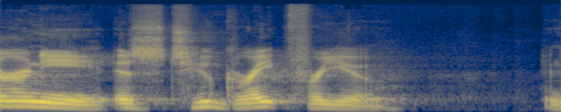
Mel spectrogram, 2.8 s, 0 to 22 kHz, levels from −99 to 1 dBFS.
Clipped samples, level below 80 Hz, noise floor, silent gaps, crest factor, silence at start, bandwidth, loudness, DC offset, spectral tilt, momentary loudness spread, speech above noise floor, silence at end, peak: under 0.1%; -64 dBFS; -62 dBFS; none; 16 dB; 0 s; 18.5 kHz; -19 LUFS; under 0.1%; -5 dB/octave; 13 LU; 44 dB; 0 s; -4 dBFS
